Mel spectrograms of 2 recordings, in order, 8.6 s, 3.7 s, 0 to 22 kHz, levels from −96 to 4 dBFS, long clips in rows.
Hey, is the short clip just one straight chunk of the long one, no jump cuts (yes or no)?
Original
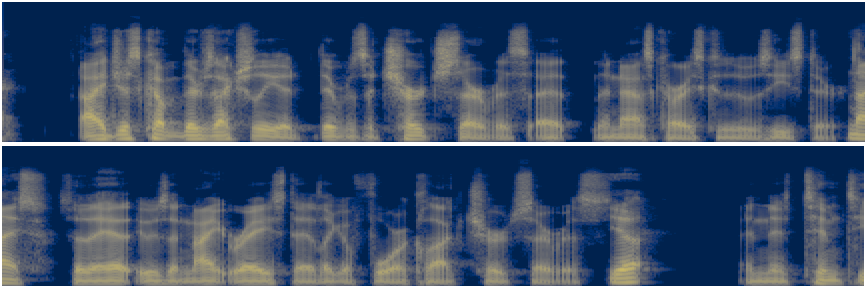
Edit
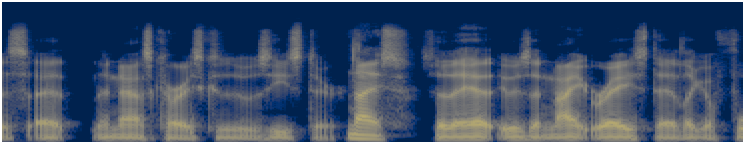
yes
